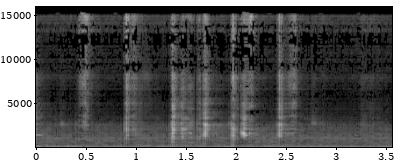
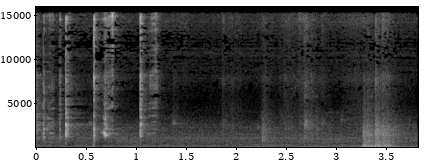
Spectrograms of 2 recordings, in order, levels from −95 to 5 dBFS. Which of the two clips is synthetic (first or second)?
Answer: first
